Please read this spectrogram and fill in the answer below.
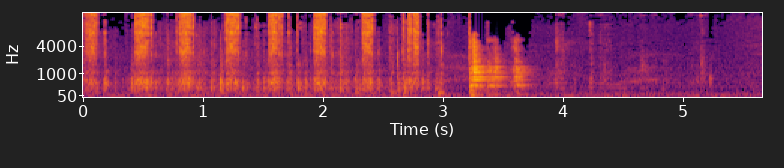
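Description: Ratchet wrench clicking rapidly, about six or seven clicks a second, as a D-ring bolt is loosened in a Jeep's cargo floor. The clicking stops after about three seconds, and a short ringing sound follows.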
